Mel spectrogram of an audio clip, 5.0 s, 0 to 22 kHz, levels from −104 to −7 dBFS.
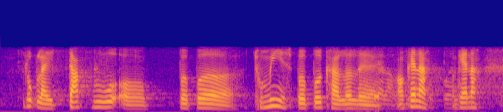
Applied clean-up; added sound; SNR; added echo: none; none; none; none.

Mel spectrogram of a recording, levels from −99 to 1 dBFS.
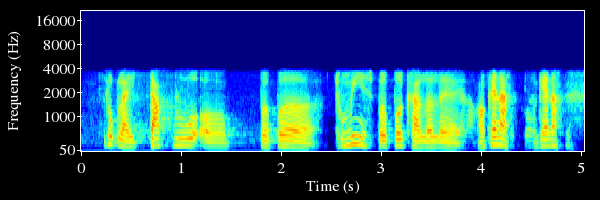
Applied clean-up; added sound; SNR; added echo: neural mask model Resemble Enhance denoiser.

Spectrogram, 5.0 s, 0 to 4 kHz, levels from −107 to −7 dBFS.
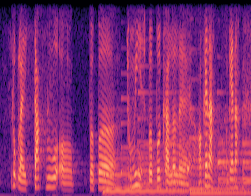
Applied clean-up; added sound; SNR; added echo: none; Piano; 8 dB; none.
